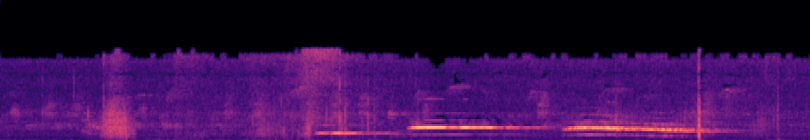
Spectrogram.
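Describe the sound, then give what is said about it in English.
A pied currawong calls with several drawn-out, ringing whistled notes, clear, preceded by a couple of short, harsh chucking bursts from a wattlebird, recorded on the surf coast in Victoria. “Helen, that one is a pied currawong.”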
